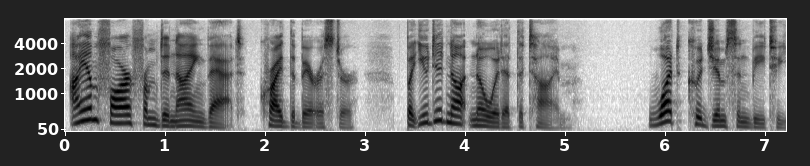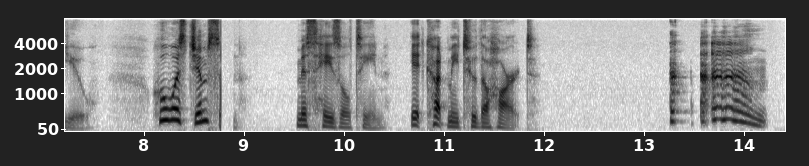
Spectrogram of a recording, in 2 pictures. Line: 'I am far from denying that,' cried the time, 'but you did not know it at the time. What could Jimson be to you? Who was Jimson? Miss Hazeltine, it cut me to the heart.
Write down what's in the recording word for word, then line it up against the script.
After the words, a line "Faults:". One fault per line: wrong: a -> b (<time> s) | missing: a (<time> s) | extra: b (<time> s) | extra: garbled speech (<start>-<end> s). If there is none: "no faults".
'I am far from denying that,' cried the barrister, 'but you did not know it at the time. What could Jimson be to you? Who was Jimson? Miss Hazeltine, it cut me to the heart.
Faults:
wrong: time -> barrister (2.3 s)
